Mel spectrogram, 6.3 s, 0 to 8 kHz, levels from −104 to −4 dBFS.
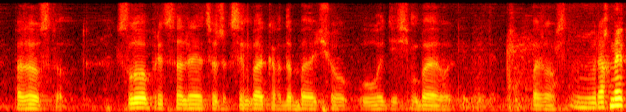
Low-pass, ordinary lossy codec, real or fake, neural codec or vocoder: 7.2 kHz; MP3, 64 kbps; fake; codec, 24 kHz, 0.9 kbps, WavTokenizer, medium speech release version 2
